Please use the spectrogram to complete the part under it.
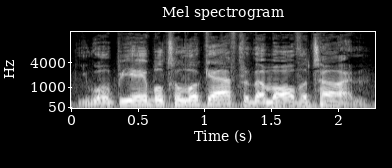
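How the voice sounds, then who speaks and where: A man's voice: mid-range voice, animated, fast talker, a little mellow, slight background noise, close to an everyday voice. A man playing a practical, easygoing, caring crewmate in a video game. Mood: advising. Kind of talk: English game voice acting.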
